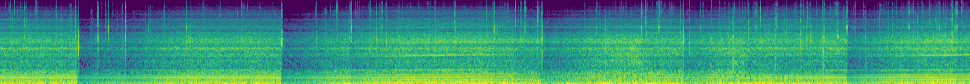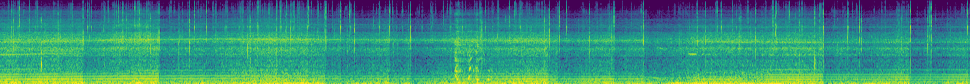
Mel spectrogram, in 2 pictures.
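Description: Sport motorcycle engine running under way, its pitch climbing through the gears with a brief drop at each gear change (about a second in, around four seconds, around thirteen seconds), easing off past twenty seconds and pulling again near the end, over steady wind noise.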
